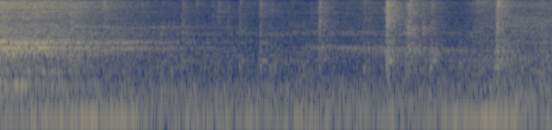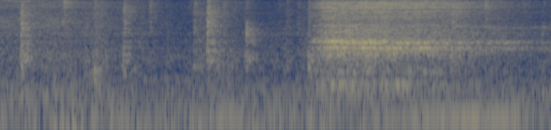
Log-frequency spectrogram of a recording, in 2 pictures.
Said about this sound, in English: has to methodically control his breathing.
